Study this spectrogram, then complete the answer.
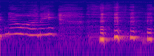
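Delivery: high, slow, sugary "no, honey" through a fake grin; forced sweet smile. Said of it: "took all I could to smile and say".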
